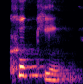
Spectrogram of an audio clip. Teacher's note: So cook is one of the examples that you can remember with the lax U. And then in the ing ending, we have a lax I and a velar N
